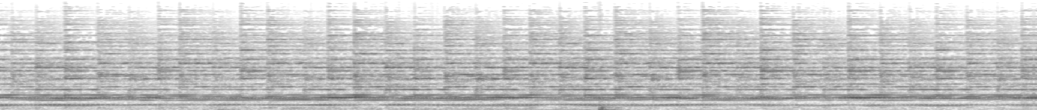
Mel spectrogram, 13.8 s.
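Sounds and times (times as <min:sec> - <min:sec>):
church bells in Cussignacco: 0:00.0 - 0:13.8.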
